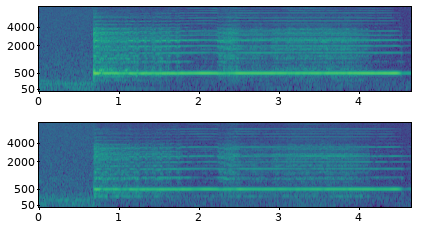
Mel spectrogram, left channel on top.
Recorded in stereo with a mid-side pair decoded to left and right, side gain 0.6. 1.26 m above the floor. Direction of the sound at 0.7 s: 65° left.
